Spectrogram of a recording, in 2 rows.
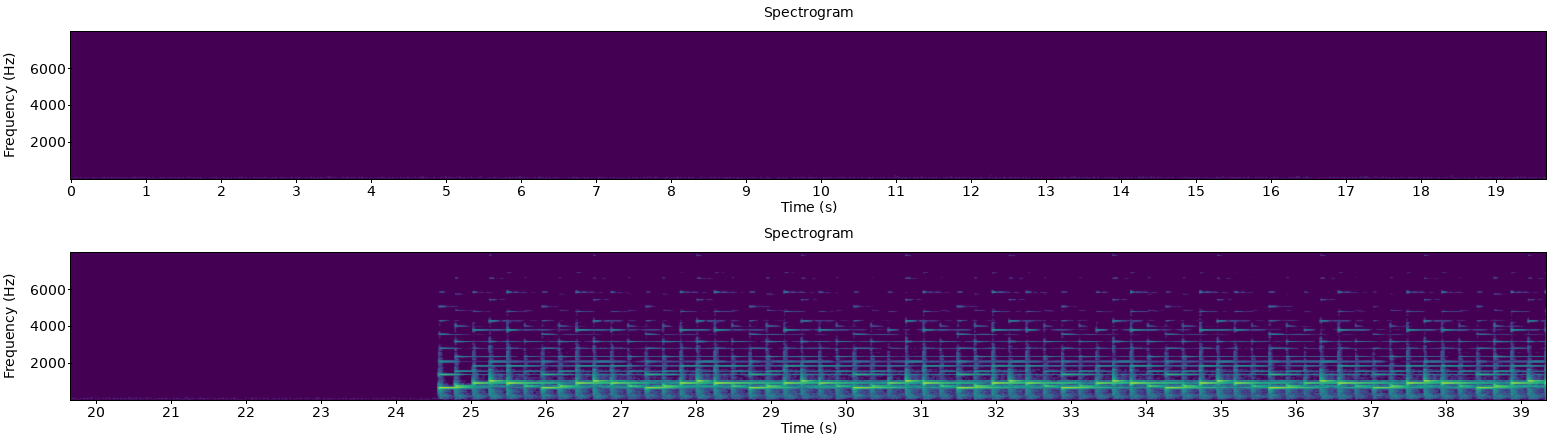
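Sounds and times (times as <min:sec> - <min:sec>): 
synths and keys: 0:24.6 - 0:39.3.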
